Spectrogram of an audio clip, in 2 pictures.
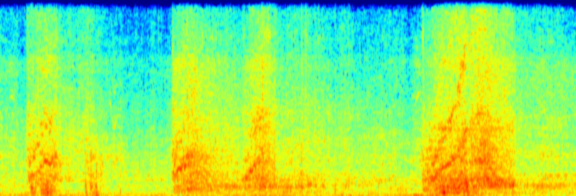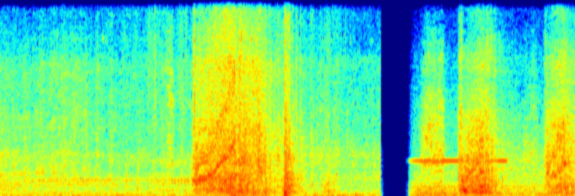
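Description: An electric motor of a remote-control car whines, rising and falling in pitch as it speeds up.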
